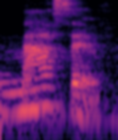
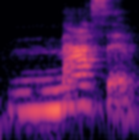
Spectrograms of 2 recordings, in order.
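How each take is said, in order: Both takes have the same delivery.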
